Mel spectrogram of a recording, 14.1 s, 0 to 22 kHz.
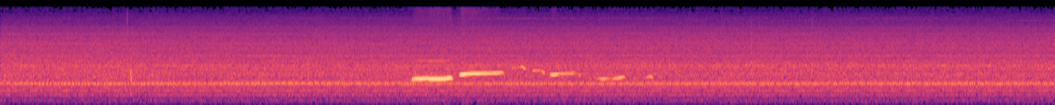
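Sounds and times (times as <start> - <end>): server cooling fans whirring: 0.0 - 14.0
person whistling: 5.5 - 8.7.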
